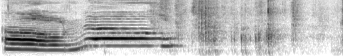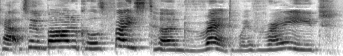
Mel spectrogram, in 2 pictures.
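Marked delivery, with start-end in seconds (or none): 0.1-1.8 gasp. A narrator's reading. Reader gasps at trouble.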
